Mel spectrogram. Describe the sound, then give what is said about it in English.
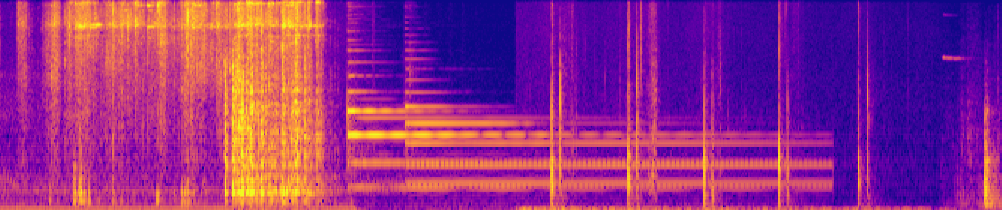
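At a party in the Masonic Lodge in Kibworth, keys rattle and jingle for a few seconds, then several separate metallic clinks land in a resonant bowl, each leaving a bright, lingering ring. Fairly loud, with no talking. “Please place your keys into the bowl and the fun can begin.”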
